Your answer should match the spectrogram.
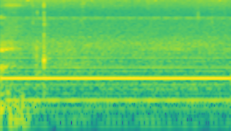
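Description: Steady electrical hum in the recording, a few constant tones held at one pitch, with a faint click about half a second in.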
